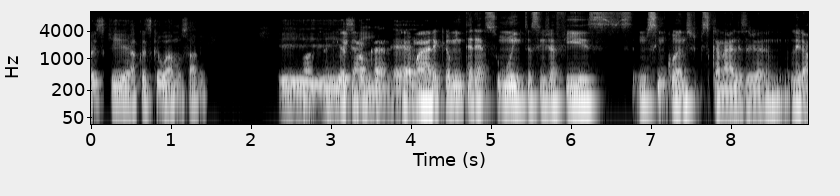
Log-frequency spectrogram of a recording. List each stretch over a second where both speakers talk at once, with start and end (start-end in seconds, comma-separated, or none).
2.6-4.1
